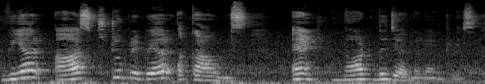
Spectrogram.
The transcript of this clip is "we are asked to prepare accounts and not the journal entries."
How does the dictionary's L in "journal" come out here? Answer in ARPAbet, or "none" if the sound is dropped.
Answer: N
